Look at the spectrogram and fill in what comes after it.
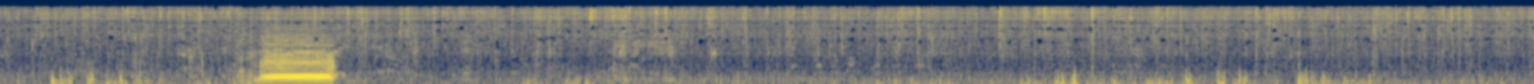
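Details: Village cows walking with shepherds; one short, loud moo lasting under a second rises above a background of soft shuffling and hoof-like clatter.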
